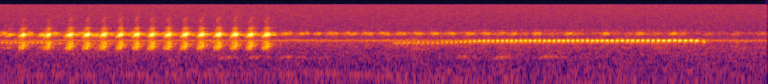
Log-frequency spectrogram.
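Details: Tree frogs singing at a pond on a mid-April night in North-East Italy: a fast series of harsh, evenly spaced croaks for two seconds, then a steady high trill from mole crickets continues alone.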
